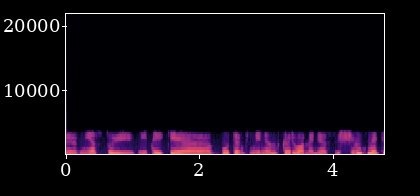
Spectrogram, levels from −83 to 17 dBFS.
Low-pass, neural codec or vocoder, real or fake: 3.6 kHz; none; real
